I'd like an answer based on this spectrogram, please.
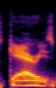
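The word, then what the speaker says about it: Garry's: But apparently the Michael Jackson one is Gary's Mod. Yeah. Oh, okay. I think pronounced it Jerry's wrong then.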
